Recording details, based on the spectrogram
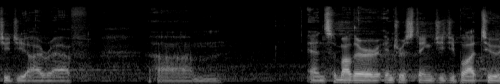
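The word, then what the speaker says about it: ggiraph: And then once we get there, then I want to start focusing on some other interesting projects like ggRaf, or I think it's pronounced ggiraf, and some other interesting ggplot2 extension packages.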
